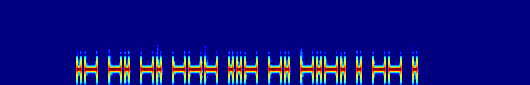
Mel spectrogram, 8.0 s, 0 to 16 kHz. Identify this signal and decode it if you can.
Morse code, heard as a keyed tone, about 20 wpm, 700 Hz. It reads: ANNOUNCEME
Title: Build A Word - 5 Letters At A Time - 12-Letter Words - 20wpm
